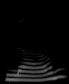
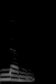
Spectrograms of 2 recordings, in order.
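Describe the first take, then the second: First: Lam with a long, drawn-out a; long vowel. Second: Lam with a short, quick a; short vowel. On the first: Teacher showing the long vowel in Lam, drawn out. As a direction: hold the a in Lam. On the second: Teacher contrasting the word, lam with a short a. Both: Shown as a demonstration. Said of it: "I hope you can hear the difference".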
